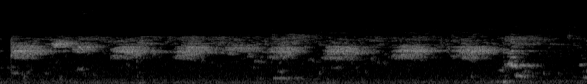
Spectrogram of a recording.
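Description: A bird giving a run of about eight harsh, evenly spaced calls, roughly one every two-thirds of a second.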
